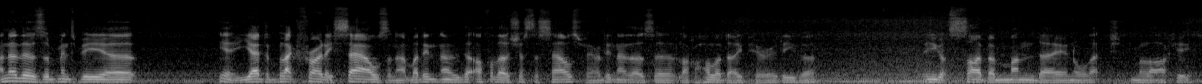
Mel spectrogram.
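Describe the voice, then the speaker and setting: A man with a British accent, fairly low in pitch, at a very fast pace and with fairly even intonation. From Britain. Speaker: gaming streamer. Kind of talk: casual chat.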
